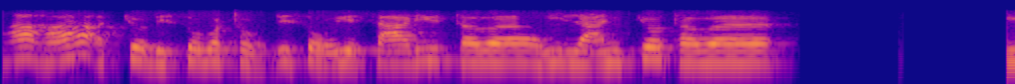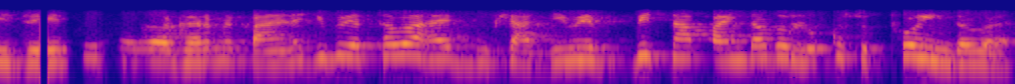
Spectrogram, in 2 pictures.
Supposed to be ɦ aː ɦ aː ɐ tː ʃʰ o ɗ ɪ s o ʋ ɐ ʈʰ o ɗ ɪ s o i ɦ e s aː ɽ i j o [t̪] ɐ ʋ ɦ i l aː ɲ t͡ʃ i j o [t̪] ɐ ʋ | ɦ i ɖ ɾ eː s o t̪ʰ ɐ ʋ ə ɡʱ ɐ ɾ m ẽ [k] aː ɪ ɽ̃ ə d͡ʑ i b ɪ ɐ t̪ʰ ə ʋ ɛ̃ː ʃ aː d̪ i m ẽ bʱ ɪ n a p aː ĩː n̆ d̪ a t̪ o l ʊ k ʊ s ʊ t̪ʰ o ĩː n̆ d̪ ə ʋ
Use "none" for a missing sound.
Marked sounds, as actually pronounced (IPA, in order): t̪ʰ, t̪ʰ, p

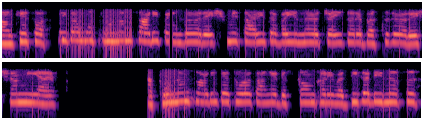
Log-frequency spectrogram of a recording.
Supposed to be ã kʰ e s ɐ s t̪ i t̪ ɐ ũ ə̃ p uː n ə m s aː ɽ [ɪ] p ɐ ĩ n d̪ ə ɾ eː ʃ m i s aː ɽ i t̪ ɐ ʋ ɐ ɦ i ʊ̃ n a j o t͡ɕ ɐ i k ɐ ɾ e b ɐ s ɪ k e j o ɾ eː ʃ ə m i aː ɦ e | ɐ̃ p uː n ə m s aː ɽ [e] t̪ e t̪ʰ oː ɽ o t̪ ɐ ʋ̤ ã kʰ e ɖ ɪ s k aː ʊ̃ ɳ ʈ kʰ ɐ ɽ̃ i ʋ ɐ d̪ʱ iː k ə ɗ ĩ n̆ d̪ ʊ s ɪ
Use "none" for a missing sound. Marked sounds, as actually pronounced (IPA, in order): i, i

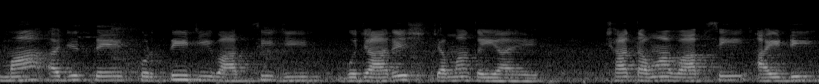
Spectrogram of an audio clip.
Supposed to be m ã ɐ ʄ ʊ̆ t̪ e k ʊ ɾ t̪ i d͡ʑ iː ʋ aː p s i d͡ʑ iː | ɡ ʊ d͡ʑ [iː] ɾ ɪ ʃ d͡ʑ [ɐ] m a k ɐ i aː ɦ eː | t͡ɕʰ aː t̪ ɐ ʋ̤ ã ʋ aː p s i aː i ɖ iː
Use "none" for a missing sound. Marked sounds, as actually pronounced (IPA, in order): aː, ɐ

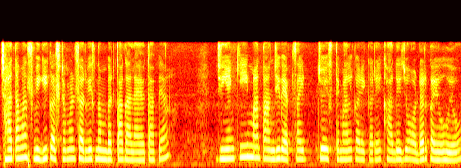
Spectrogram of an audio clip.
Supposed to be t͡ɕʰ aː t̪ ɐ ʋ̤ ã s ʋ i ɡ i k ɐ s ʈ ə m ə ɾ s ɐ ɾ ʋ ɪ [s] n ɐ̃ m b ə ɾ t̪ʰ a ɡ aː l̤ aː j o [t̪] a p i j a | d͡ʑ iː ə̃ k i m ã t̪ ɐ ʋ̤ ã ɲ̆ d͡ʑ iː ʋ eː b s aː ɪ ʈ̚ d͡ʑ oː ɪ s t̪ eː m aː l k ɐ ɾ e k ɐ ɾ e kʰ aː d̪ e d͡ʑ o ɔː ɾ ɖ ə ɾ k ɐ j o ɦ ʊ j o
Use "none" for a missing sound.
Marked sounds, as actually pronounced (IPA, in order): s, t̪ʰ

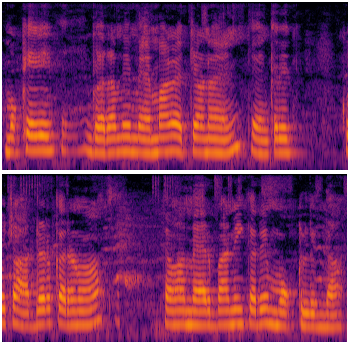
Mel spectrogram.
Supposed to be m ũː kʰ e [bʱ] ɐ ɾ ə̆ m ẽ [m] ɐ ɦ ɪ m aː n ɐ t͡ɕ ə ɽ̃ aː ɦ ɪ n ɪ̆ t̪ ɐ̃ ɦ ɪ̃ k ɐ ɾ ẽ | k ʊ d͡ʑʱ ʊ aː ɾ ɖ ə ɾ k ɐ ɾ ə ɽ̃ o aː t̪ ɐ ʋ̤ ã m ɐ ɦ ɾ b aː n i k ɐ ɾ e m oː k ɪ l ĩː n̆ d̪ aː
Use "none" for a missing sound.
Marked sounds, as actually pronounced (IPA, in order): ɡʱ, m

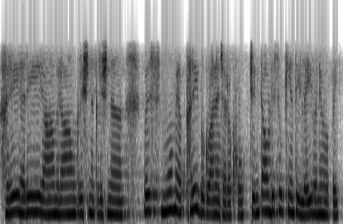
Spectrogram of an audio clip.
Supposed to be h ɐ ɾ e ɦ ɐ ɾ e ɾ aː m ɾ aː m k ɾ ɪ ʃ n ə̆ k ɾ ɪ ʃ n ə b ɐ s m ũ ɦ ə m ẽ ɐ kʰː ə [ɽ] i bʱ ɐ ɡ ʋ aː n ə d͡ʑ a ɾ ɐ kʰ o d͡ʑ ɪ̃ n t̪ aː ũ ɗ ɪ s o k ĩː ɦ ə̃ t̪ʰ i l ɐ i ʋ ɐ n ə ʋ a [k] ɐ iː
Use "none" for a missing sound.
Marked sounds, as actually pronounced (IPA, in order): ɾ, p

